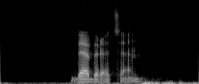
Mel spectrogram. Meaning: a city in Hungary, the second largest city after the capital
- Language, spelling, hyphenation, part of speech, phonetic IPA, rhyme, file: Hungarian, Debrecen, Deb‧re‧cen, proper noun, [ˈdɛbrɛt͡sɛn], -ɛn, Hu-Debrecen.ogg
